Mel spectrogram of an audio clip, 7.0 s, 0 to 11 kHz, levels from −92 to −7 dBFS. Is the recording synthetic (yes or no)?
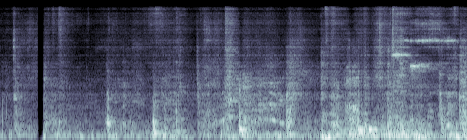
yes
